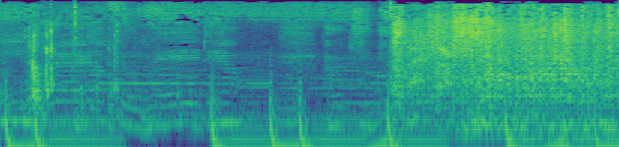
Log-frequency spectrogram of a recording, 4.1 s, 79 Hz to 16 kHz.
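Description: An Audi 100 C3's 2.3-litre five-cylinder engine being cranked by the starter, stopping briefly about a second in, then cranked again until it catches and settles into running about two and a half seconds in, a hard start that took three tries. Music plays underneath.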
